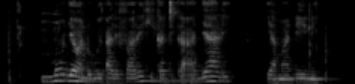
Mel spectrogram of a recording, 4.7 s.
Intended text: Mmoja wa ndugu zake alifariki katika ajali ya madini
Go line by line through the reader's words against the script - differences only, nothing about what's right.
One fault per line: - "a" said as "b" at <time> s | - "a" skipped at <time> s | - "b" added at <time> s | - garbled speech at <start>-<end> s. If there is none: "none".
- "zake" skipped at 1.4 s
